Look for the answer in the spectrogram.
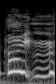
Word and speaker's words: Huyton: H-U-Y-T-O-N. Which is outside of Liverpool. – You think H-U-Y-T-O-N would be pronounced Houghton? – How would you say it? Heighton? – Heighton. – Heighton.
